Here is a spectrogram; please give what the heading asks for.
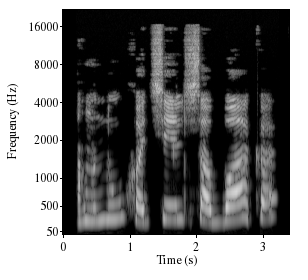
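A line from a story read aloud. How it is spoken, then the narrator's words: Upset child whimpering. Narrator (Russian): расстроенно захныкала Аленка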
